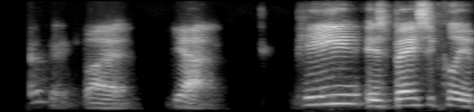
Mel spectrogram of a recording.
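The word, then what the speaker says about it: π: It's P. P. Why do we pronounce it pi when we're doing math? Because English changes some things.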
